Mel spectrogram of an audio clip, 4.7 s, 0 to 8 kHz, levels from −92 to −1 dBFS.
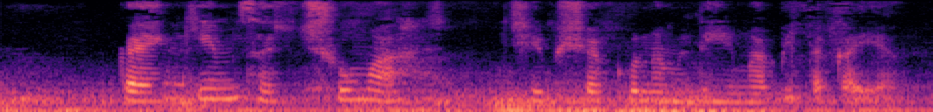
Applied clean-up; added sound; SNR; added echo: none; Thunder / Rain; 0 dB; reverberation time 1.1 s.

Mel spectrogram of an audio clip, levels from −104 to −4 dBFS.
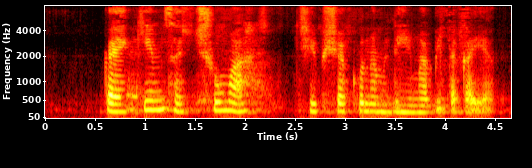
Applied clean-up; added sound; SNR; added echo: neural separator model SepFormer DNS4.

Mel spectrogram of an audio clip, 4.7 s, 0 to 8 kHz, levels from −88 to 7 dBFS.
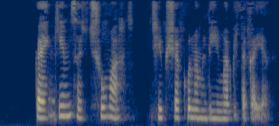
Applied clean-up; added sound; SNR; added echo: neural mask model DeepFilterNet 3.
